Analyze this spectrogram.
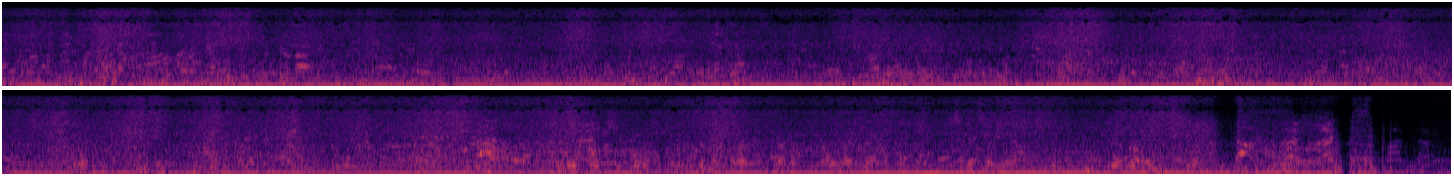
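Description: A boat's engine drones steadily and low.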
